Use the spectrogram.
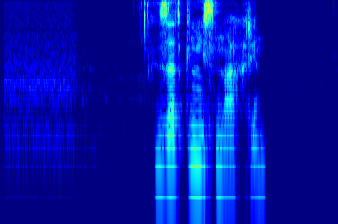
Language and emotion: Russian, angry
